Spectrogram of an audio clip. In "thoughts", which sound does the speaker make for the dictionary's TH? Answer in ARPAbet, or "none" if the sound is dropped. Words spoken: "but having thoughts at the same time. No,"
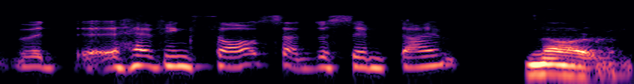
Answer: TH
